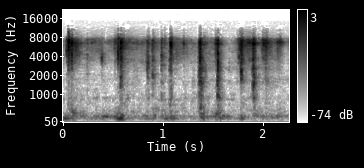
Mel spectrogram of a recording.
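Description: Lined notebook paper being handled and smoothed by hands close to the microphone: a quick, irregular run of small clicks and crackles.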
